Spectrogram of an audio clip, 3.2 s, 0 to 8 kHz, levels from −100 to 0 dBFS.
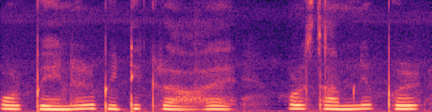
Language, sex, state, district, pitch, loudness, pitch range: Hindi, female, Arunachal Pradesh, Papum Pare, 250 Hz, -15 LUFS, 240-265 Hz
